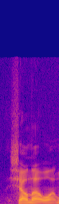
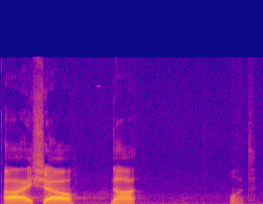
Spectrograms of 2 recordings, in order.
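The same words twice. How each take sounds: First: Said in the usual way. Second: Slow, pausing recitation. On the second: Shown as a demonstration. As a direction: space the words out one by one. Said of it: "I'll say it slowly".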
